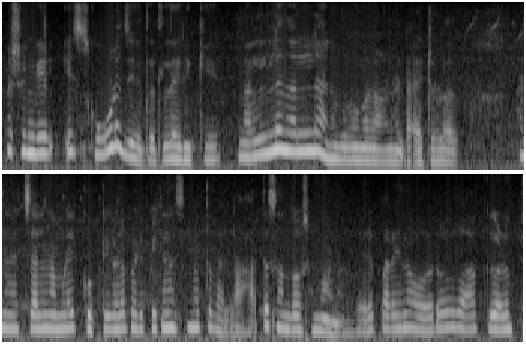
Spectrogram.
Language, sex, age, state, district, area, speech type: Malayalam, female, 45-60, Kerala, Kasaragod, rural, spontaneous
